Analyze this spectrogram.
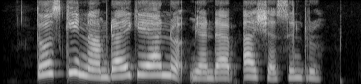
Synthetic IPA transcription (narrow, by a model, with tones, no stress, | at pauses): to˦ski˦˨na˨mda˦i˦ke˦ja˦no˨m˨a˨nda˨b̚a˦ʃa˨si˦ndɾo˨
